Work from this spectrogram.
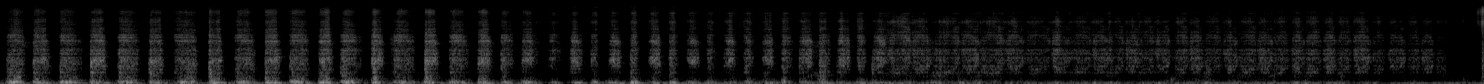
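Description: The short tip of a red colored pencil, held close by the fingers, scratches quickly back and forth across a white paper coloring sheet. It makes a rhythm of distinct, dry, bright strokes that speed up and then blend into a steady, continuous hissing scratch until the end.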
